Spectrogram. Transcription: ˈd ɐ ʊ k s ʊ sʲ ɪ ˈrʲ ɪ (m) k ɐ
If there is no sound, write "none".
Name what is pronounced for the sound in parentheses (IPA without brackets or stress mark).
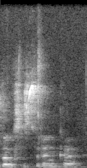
ŋ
